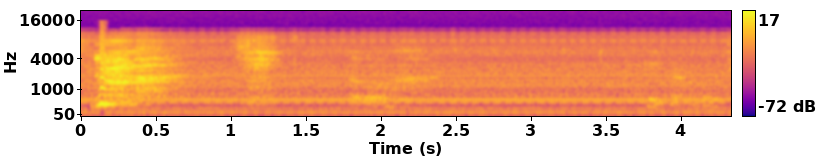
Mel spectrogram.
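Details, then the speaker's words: Person with allergies, sneezing all day, eyes watering, trying to hold sneezes back: single loud sneeze burst followed by quiet breathy sounds in a humming room; allergic sneeze. "I'm not gonna sneeze. I'm not gonna sneeze. My eyes are watering and everything."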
